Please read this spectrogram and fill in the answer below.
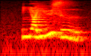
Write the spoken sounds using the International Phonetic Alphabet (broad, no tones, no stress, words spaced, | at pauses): ʎɑjy zɯ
